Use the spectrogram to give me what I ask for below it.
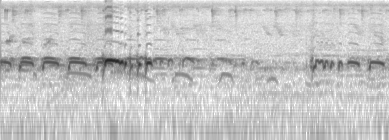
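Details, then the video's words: Local zebra doves singing as a lure for other doves: a dense tangle of rapid, rolling coo trills from several birds, easing off, then a new short phrase. "Perkutut lokal gacor suara paling ampuh untuk pancingan burung perkutut agar cepat bunyi"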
